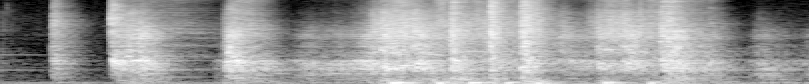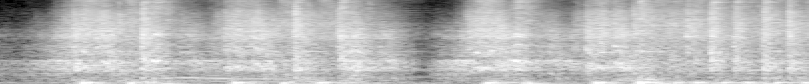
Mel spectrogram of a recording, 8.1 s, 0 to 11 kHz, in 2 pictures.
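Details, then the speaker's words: 1979 Harley-Davidson AMF Sportster pushrod V-twin during a rebuild, running on starting fluid: catches in uneven surges that swell and fade every second or two, lumpy and won't hold a steady idle. "Alright, let me try some more. It's a bit lumpy. Well, it's supposed to be in a push rod engine."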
